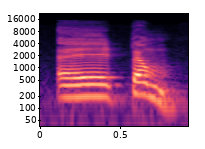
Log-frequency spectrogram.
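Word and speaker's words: ایٹم: जब किसी भी लफ्ज़ के शुरू में ए साउंड आए तो उसका जो यूज़ है वो इस तरीके से है यहाँ पे, एटम, अलिफ ये टे meme, एटम, एटम, एटम means एटम, small particles, okay, एटम।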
